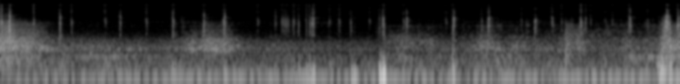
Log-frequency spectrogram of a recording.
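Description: Alaska Railroad passenger train rolling slowly past, over a steady low rumble. Its wheels give scattered clicks and, about five seconds in, a couple of heavier knocks.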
